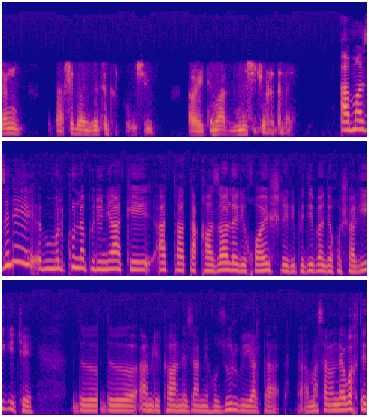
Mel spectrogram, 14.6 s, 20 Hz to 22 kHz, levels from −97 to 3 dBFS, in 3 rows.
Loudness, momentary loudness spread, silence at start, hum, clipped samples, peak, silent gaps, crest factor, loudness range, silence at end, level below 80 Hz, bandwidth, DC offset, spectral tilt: -35 LUFS; 13 LU; 0 s; none; under 0.1%; -14 dBFS; none; 22 dB; 5 LU; 0 s; -76 dBFS; 16.5 kHz; under 0.1%; -6 dB/octave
